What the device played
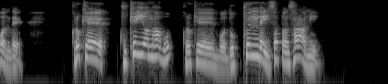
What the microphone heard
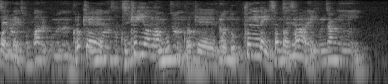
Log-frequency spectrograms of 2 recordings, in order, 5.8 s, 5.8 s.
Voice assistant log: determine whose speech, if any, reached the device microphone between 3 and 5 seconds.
both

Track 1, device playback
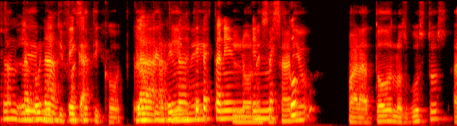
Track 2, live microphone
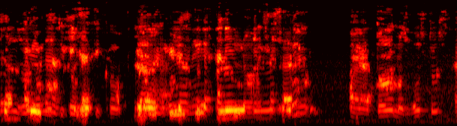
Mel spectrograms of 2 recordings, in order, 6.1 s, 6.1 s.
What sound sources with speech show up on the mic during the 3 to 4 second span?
echo only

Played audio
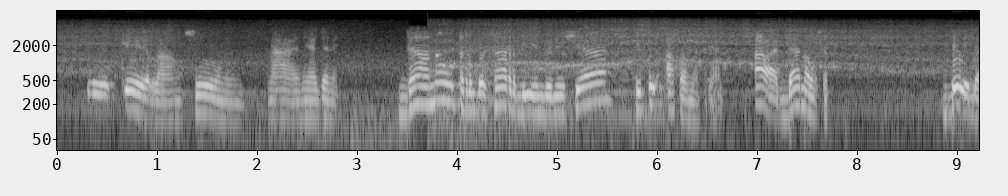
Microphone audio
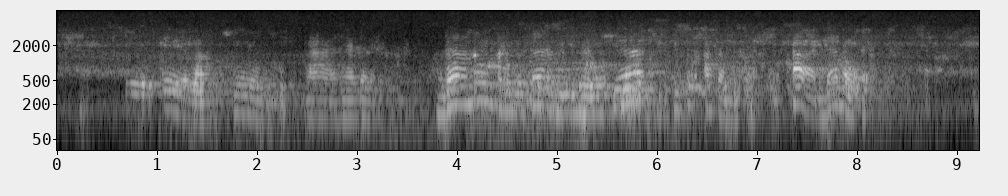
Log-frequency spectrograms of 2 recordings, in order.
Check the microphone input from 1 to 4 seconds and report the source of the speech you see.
echo only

